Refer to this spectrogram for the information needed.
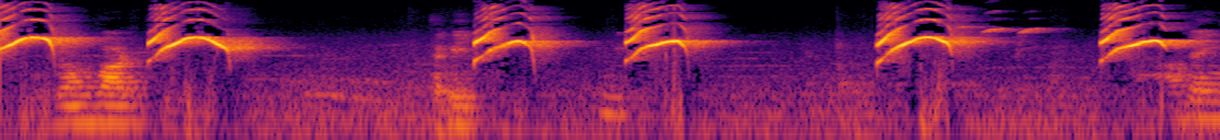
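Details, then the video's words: High, harsh Asian pied starling song meant for training other birds: loud arched whistles with rough overtones, given singly or in pairs with pauses of about a second between. "TEMBAKAN KASAR Suara Melengking Tinggi Kicau Jalak Suren Gacor"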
